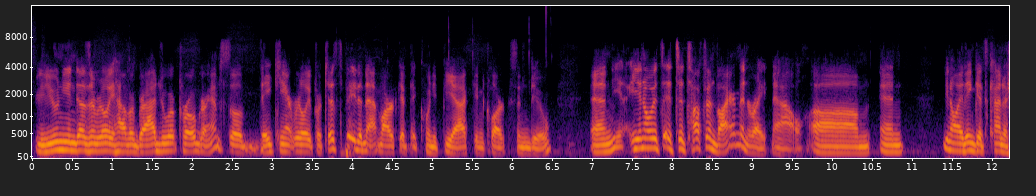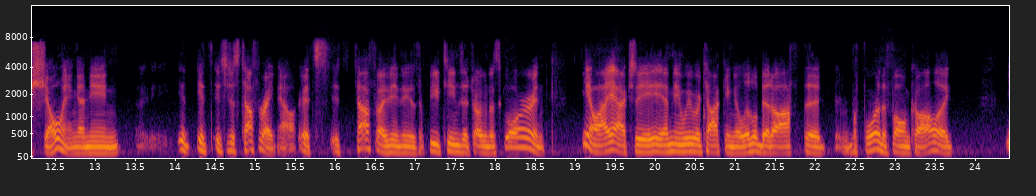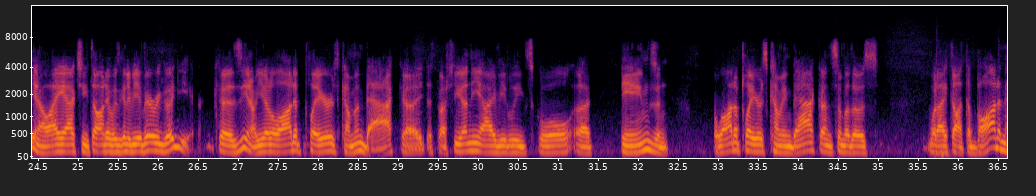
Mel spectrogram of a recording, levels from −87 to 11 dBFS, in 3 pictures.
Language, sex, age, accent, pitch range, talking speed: English, male, 40-59, American, 110-130 Hz, 215 wpm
